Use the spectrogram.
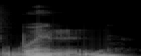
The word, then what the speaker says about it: Nguyen: I mean, if you pronounce it properly, you shouldn't even say the first syllable. It's pronounced win. I don't know, man. All of the Vietnamese people that I know that are called Nguyen pronounce it like that, but fair enough.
